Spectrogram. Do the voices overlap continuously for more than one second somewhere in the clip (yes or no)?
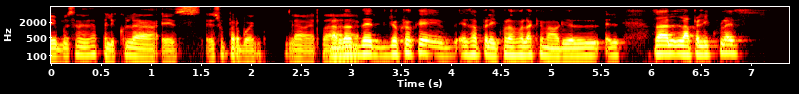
no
